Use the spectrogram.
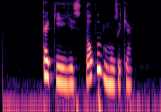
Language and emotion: Russian, neutral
